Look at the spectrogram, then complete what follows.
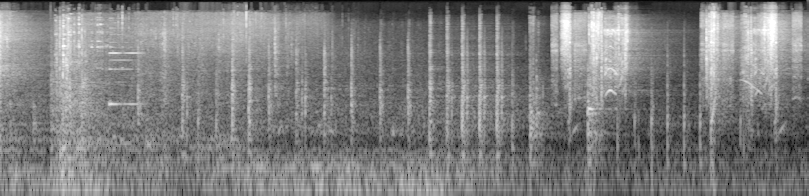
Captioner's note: doorbell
